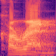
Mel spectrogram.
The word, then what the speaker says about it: Karen: So I have a friend whose name is Karen. It's pronounced Karen, but people look at it and they're like, "What?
